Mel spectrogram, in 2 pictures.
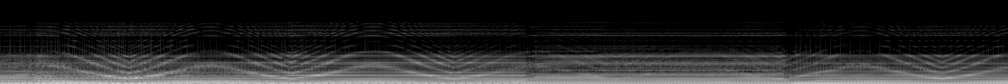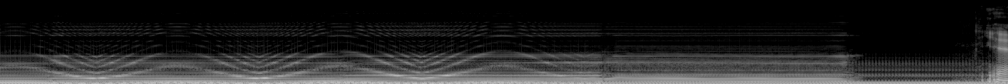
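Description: Looped Estonian bagpipe run through effects into low, slow bass drones that sound like a cello or double bass. The drone chord shifts about every four seconds under a resonant sweep gliding down and up about every two seconds, and the top thins out near the end.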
